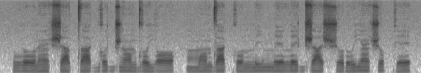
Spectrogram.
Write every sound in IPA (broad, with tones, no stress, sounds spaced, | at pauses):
l o˨ ɾ ɛ̃˧ ʃ a˨ t a˨ ɡ o˧ d͡ʒ ɔ̃˦ d o˧ j ɔ˧ | m ɔ̃˨ d a˧ k o˨ n i˧ m e˧ l e˦ d͡ʒ a˧ ʃ o˨ ɾ u˨˦ j ɛ̃˦ ʃ o˦˨ k e˨˦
